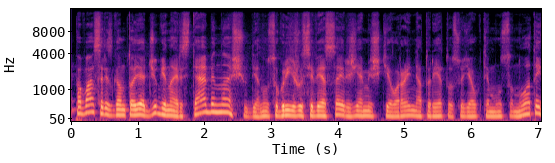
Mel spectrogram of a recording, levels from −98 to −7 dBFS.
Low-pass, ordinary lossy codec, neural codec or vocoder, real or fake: 14.4 kHz; AAC, 96 kbps; none; real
